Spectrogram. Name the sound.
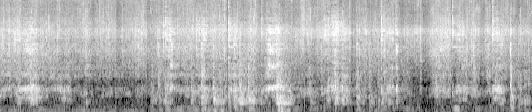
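dal being roasted and stirred in a pan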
